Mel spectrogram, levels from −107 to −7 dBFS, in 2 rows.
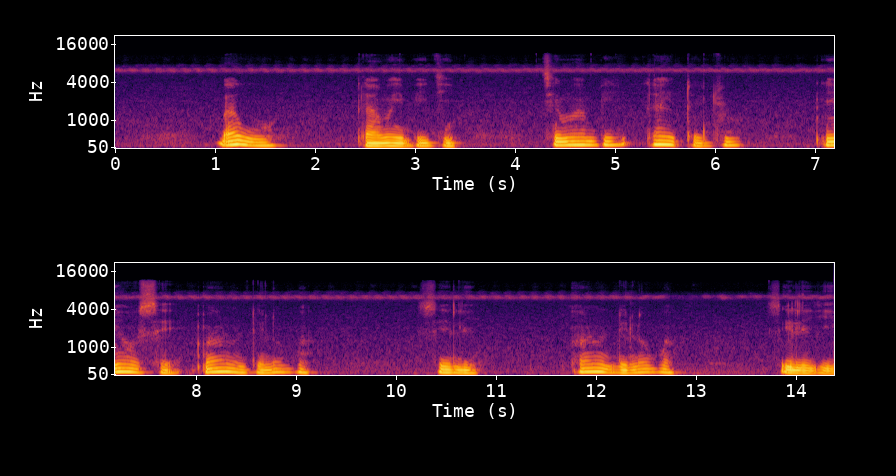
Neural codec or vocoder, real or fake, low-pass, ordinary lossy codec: none; real; none; none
